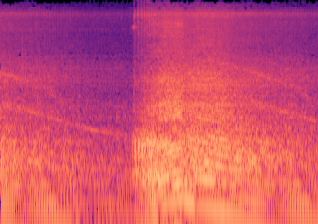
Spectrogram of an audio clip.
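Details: Honda New Scoopy that stuttered (brebet) after ECU reset, TPS reset and altitude mode, now after cleaning the injector with carb cleaner via a syringe: low steady idle, then brisk smooth revving without stumble or hesitation; throttle response healthy.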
